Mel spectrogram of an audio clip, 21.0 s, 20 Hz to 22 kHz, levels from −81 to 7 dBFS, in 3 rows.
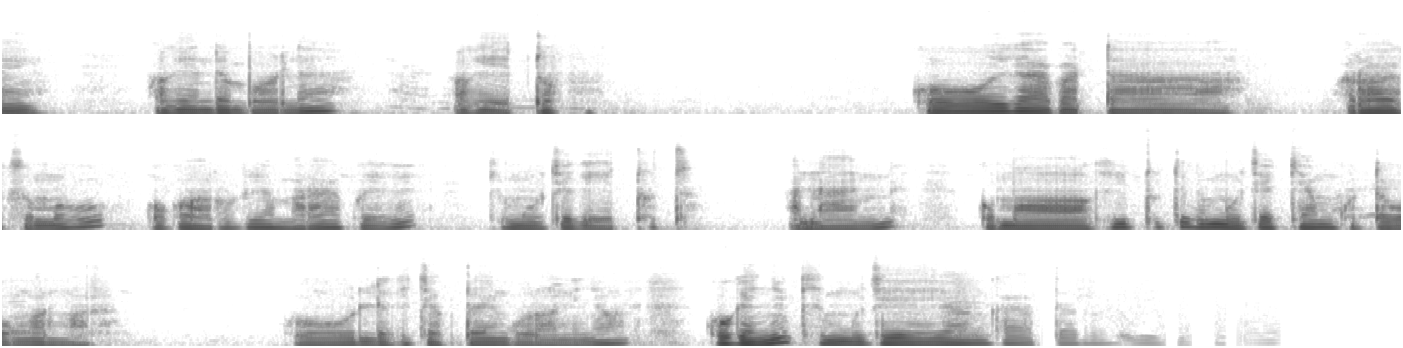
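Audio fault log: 18.70–20.98 s, truncation distortion on a fade. As the speech fades out, the gain stage rounds each sample to coarse steps without dither. From 19.04 s to the end, the quiet tail turns gritty. The stepping fits roughly 9-bit resolution.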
